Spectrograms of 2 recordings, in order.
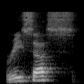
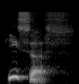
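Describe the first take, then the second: First: The name starts with an English-like R sound. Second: The name starts with a breathy H-like sound. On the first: "You said it with an accent" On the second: "It's like he sus"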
